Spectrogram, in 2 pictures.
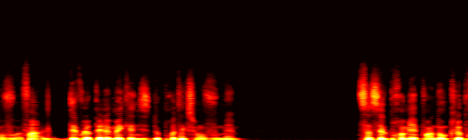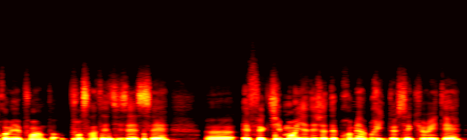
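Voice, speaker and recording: A man speaking at a conference, answering audience questions with many pauses and restarts. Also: mid-range voice, darkish tone, no room sound. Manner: hesitant, many fillers and restarts, explanatory. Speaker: conference speaker on software security. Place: lecture room.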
